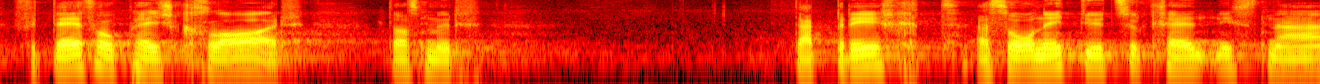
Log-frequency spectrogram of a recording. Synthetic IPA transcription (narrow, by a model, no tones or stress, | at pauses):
fɵɾtɛːfɔʊpʰeːɪʃkχlɑːɾ | d̥ɑsməɾ | d̥æpɾɪχtəsoːnɪt̚tyətt͡sʊɾkʰɛntnɪsnæː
